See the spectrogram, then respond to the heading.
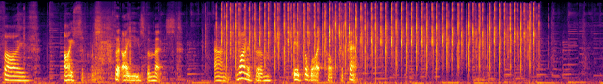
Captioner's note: pen shaking sound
